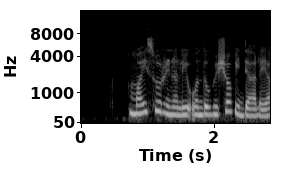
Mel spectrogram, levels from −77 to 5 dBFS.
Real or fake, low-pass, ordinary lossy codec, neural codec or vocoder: real; 7.2 kHz; Opus, 32 kbps; none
